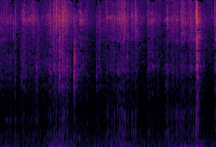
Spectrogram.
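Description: A solid white soap bar with blue edges, held in one hand, is shaved with a utility knife blade, producing crumbly flakes. Quiet, bright scraping and crinkling runs throughout, with two sharper crisp clicks standing out along the way.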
